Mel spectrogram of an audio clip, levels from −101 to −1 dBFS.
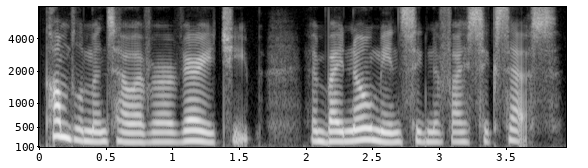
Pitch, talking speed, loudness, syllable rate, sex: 210 Hz, 165 wpm, -18 LUFS, 5.7 syllables/s, female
